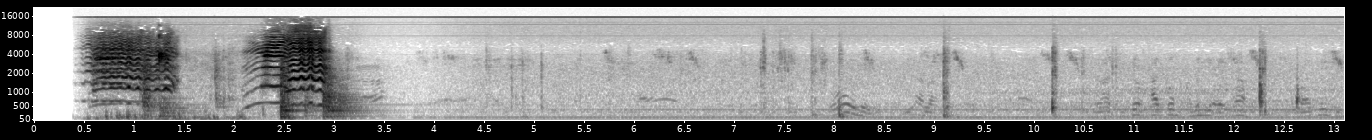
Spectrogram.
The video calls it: اصوات الحيوانات هذا خلق الله \ جمال صوت صغار الماعز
